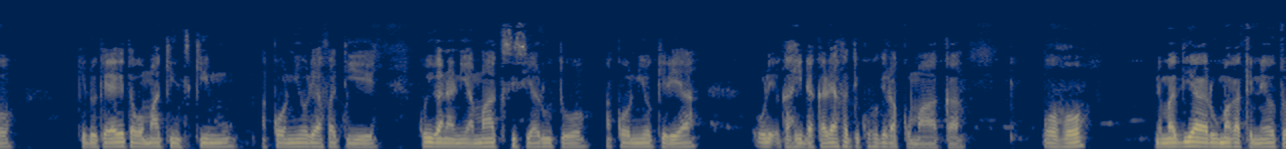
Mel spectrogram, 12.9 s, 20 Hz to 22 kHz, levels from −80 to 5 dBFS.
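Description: Throughout the speech, nothing is present above 11.5 kHz, and the sibilants have a watery, swirling edge, likely from MP3 compression at a low bitrate around 48 kbps. The starved encoder cut the treble and dropped weak lines, so a spectrogram shows a hard ceiling with flickering holes beneath it.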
